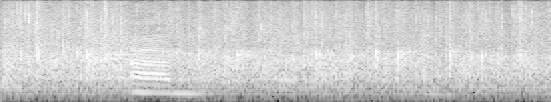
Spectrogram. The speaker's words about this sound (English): We should give him a clap for that, not just mom.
